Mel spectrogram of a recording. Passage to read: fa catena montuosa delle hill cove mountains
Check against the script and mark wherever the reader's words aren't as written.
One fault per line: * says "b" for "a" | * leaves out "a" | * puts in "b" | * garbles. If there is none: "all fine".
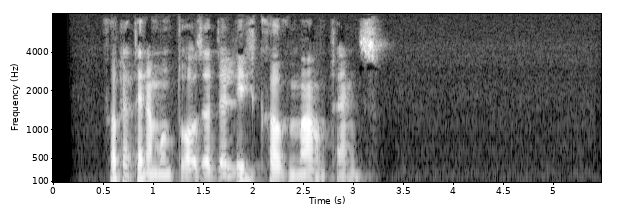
all fine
